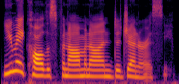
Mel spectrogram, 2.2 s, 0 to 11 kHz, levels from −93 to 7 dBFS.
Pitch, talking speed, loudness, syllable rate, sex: 235 Hz, 160 wpm, -18 LUFS, 6.2 syllables/s, female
